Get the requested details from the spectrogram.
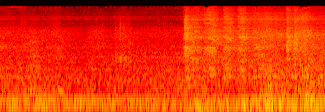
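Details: Mitsubishi Pajero Field Master diesel with hard starting when cold, after replacing glow plug relay and high-resistance sending unit: quick single crank catches at once into steady diesel clatter with low rumble; healthy cold start.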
